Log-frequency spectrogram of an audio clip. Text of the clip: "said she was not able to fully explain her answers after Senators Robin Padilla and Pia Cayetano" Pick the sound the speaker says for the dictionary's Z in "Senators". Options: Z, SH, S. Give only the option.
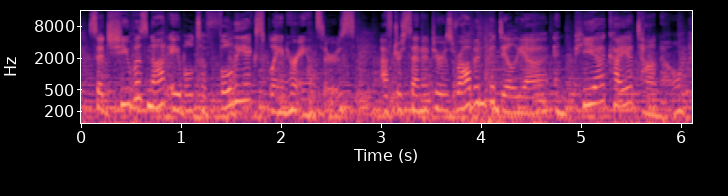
Z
